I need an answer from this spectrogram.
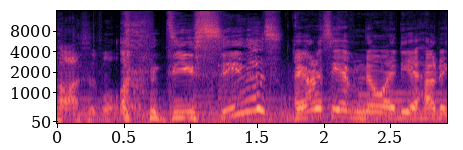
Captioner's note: laughs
